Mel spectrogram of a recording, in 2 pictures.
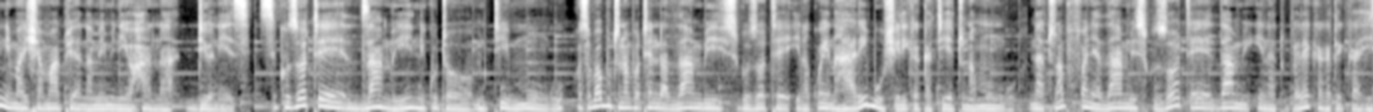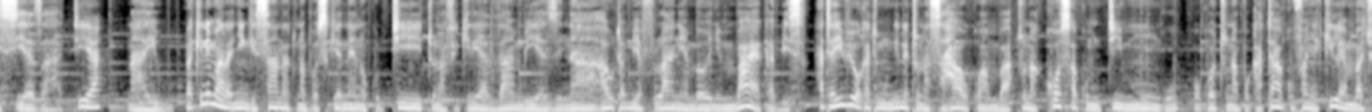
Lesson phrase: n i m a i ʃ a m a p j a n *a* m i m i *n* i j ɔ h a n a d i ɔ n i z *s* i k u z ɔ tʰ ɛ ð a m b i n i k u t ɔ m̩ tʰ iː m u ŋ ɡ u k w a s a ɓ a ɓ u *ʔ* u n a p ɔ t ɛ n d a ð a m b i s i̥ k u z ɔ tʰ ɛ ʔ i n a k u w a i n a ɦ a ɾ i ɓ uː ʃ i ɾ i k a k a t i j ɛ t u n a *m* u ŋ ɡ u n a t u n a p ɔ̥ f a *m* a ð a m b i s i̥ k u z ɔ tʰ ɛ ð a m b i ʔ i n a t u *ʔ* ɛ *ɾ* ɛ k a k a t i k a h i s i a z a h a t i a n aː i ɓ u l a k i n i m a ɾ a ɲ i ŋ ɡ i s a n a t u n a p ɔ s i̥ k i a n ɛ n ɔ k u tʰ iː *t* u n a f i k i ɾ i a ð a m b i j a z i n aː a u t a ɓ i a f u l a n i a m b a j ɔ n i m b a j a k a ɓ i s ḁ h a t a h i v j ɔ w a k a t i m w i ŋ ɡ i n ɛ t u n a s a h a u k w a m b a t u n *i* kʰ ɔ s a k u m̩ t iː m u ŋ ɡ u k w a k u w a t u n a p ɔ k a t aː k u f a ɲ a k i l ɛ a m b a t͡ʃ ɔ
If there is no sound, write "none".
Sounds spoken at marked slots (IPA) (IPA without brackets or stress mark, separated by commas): a, n, s, t, m, ɲ, p, l, t, a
